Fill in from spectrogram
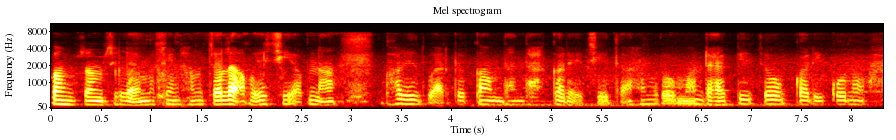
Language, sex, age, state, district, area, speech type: Maithili, female, 30-45, Bihar, Araria, rural, spontaneous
